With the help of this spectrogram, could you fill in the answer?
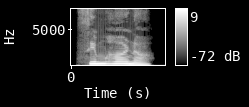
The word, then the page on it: ಸಿಂಹಾಣ: simhāṇa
